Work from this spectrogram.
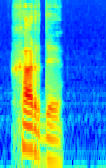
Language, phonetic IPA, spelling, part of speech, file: Polish, [ˈxardɨ], hardy, adjective, Pl-hardy.ogg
